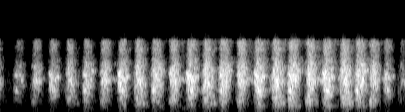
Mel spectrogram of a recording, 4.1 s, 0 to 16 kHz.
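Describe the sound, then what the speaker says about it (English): Rhythmic steam chuffs from a Tsunami2 sound decoder in a model steam locomotive working under load, about five even beats per second, clear and close with no voices. "you can kind of hear how that chuff kicks in and out to simulate what the work the locomotive is doing"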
